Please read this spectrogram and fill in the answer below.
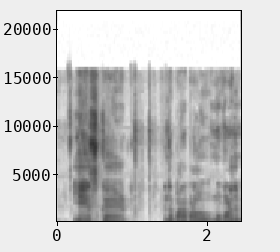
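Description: A man speaking in Tamil in short phrases, with a few light clicks in the pause between them.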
